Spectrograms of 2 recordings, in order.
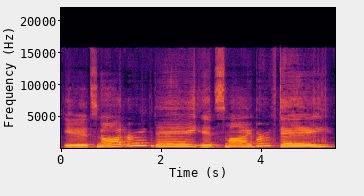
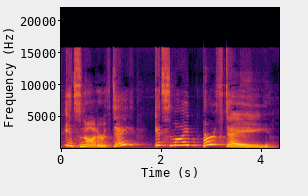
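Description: First: Monkey drawing out each word, slow and playful; slow singsong monkey. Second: Monkey climbing much higher on birthday; excited monkey. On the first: Monkey teasing the jungle animals, slow singsong. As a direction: stretch the refrain out slowly, teasing. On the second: Monkey boasting to the animals, high excited squeal. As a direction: squeal the last words up high. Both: Acted.

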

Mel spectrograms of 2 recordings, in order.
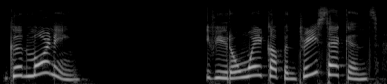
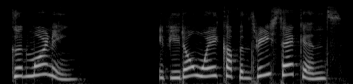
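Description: Both takes have the same delivery.

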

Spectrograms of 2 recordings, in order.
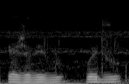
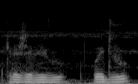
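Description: No difference in how they are said.

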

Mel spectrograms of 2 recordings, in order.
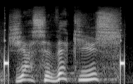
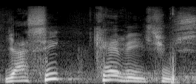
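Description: First: Jasevekius said slowly, syllables mangled; wrong pronunciation. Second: Jasikevičius said very slowly, yah-see-keh-VEE-chus; corrected pronunciation. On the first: Host mangles the player name Jasevekius before asking. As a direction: stumble through Jasevekius slowly. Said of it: "Did I say it bad?". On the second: Host repeats Jasikevičius slowly after the correction. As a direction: carefully sound out Jasikevičius. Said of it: "It's like Jasikevičius". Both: Shown as a demonstration.

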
